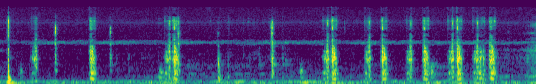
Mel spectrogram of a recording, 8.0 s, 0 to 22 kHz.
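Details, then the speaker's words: 1998-up Chevy S10/Blazer 2.2L idling while broken coolant temp sensor wire is moved: sharp uneven clicks coming and going in bursts as throttle position moves back and forth compensating faulty temperature signal (reads -40); intermittent ticking, possible P0118 issue. "so if you could hear that what that is actually is throttle position sensor is actually moving back and forth to accommodate for the faulty temperature signal"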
